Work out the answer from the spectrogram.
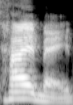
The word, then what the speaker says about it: Jaime: Did you ever have one of those Spanish names, Jamie, when you were taking maybe a Spanish class? Well, it is Jaime. It is. I was going to say, yeah. Yeah. It's spelled the same way, too. So it's not, yeah. That's, yeah, that was, and there were people that called me Jaime, but just because that's how it was spelled.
